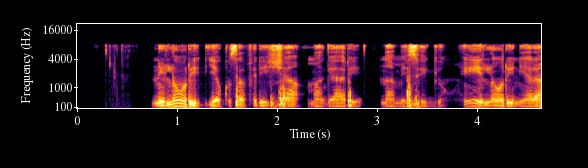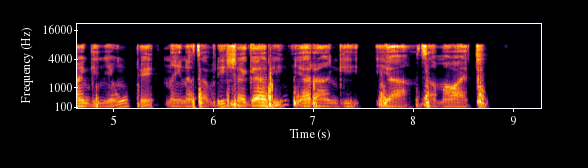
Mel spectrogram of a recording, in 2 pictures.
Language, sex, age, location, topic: Swahili, male, 25-35, Nakuru, finance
